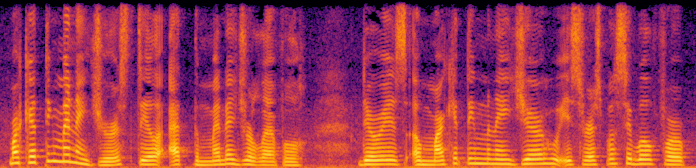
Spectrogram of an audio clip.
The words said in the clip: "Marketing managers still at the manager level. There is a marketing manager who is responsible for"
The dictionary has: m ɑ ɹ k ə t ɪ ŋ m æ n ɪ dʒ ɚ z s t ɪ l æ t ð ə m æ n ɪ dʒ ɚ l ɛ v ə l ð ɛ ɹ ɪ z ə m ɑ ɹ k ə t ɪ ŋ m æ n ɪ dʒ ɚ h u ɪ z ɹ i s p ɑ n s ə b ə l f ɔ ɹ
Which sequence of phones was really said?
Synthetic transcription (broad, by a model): m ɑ ɹ k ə t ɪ ŋ m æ n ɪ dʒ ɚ s t ɪ l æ t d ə m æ n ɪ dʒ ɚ l ɛ v ə l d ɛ ɹ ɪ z ə m ɑ ɹ k ə t ɪ ŋ m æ n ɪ dʒ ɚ h u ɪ s ɹ i s p ɑ n s ə b ə l f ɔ ɹ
